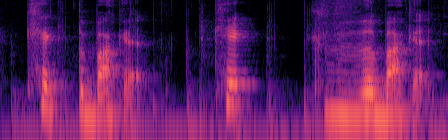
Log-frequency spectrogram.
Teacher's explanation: And then we have a th for the, it's 3 consonants in a row, so we like to get rid of the T, especially if the T is in the middle.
